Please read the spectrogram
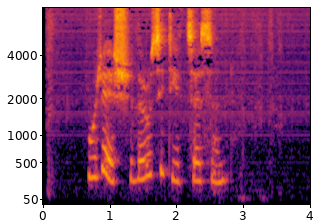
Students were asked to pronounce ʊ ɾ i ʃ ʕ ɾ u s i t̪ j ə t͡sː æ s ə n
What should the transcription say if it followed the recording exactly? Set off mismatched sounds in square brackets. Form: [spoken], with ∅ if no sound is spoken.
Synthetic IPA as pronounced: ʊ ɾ [æ] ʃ [ð] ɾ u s i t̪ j ə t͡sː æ s ə n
